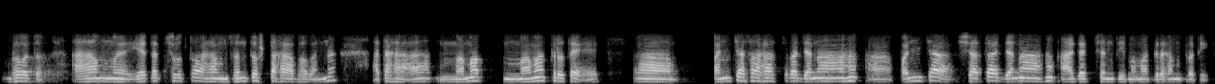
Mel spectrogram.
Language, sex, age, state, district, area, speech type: Sanskrit, male, 45-60, Karnataka, Shimoga, rural, conversation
